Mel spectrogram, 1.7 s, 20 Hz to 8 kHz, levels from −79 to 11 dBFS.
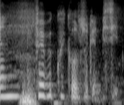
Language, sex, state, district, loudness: English, female, Assam, Kamrup Metropolitan, -15 LUFS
